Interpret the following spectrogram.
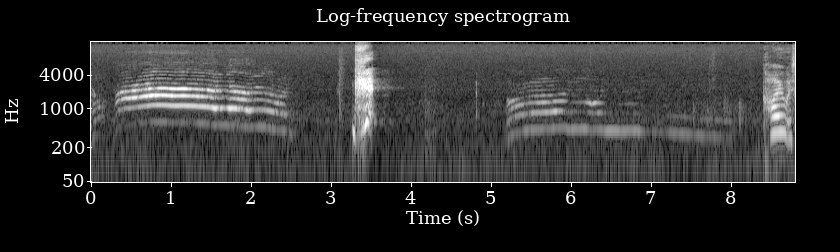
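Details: Cat crying at night, heard nightly: two long, drawn-out meowing wails, each about two seconds, slowly falling in pitch, separated by sharp knocking sounds in a quiet outdoor setting.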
